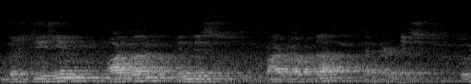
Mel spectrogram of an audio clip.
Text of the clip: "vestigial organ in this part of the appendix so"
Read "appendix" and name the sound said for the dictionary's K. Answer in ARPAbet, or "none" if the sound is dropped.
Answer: none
